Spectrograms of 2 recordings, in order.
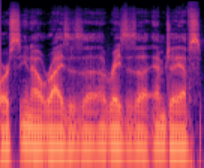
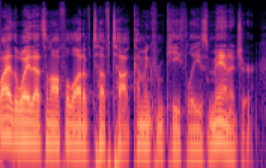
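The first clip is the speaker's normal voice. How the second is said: ordinary talk, nothing marked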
